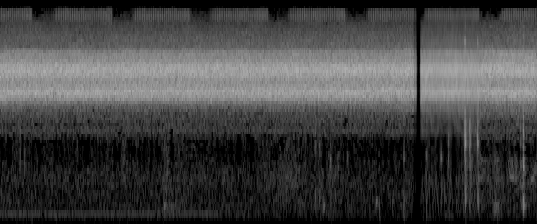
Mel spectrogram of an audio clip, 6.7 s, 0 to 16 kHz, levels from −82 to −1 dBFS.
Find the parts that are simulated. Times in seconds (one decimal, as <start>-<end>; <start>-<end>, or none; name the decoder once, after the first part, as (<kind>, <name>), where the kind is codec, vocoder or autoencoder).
5.2-6.0 (vocoder, Vocos)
